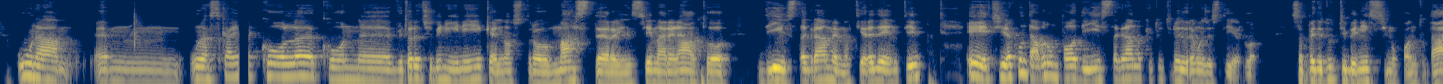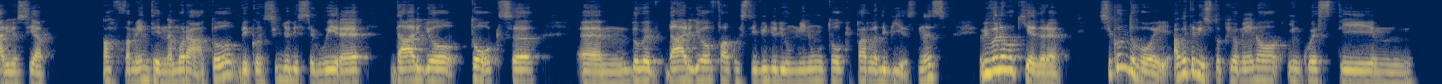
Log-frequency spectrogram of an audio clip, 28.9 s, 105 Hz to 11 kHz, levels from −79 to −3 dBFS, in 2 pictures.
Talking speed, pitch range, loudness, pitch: 155 wpm, 110-130 Hz, -21 LUFS, 120 Hz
